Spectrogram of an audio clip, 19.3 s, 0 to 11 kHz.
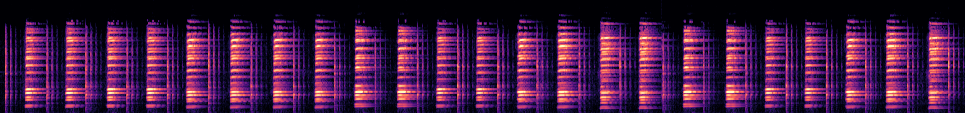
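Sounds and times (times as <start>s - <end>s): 
complete reggae rhythm with harmonica: 0.0s - 19.3s.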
